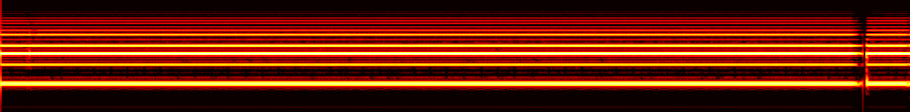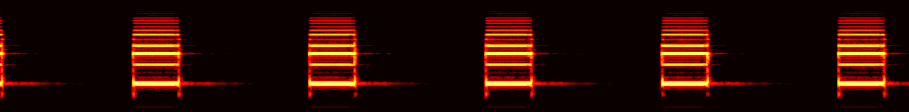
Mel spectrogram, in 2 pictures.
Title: Hospital Heart Monitor HQ Sound Effect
